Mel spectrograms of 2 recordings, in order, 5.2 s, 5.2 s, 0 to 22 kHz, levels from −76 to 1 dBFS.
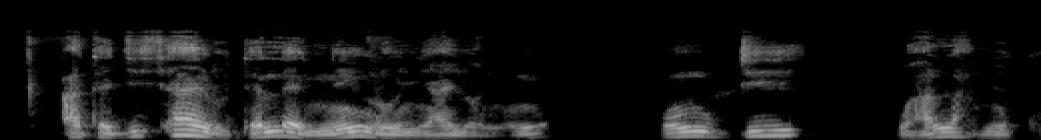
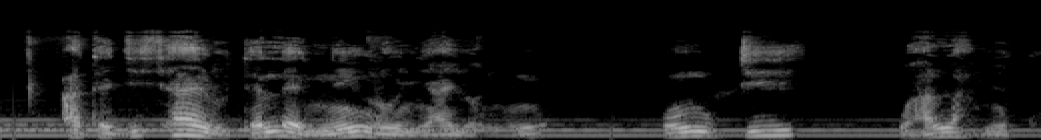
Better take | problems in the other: first | background sound (Gong); 12 dB below the speech

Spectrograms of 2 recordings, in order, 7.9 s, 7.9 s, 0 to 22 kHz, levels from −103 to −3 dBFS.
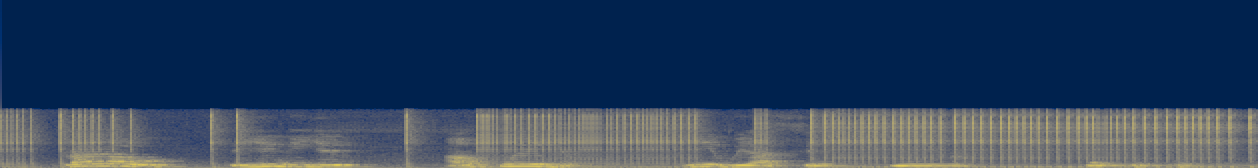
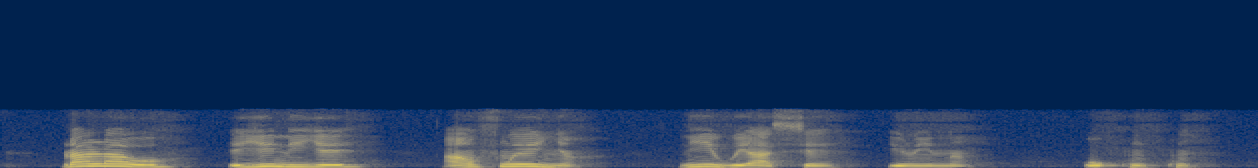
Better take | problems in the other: second | background sound (Cupboard open or close); 6 dB below the speech // room echo; dies away in 0.6 s

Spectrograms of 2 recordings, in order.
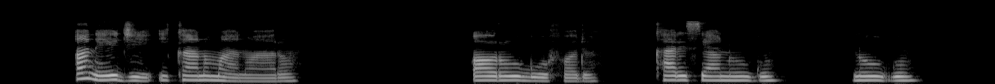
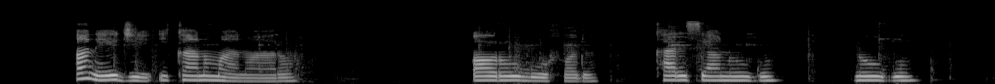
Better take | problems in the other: first | noise reduction (neural mask model RNNoise)

